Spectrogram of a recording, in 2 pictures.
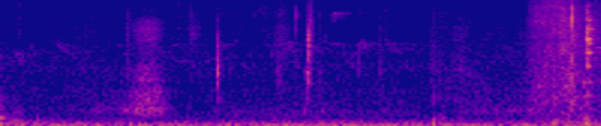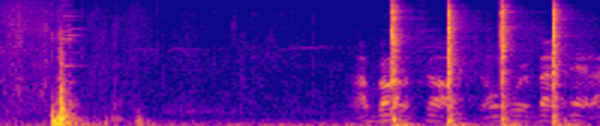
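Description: Hammer blows on a metal bar worked into wooden trim: one heavy knock about halfway through, then from near the end a quick run of sharp, ringing strikes, about three a second.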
